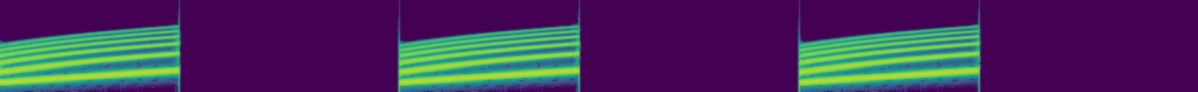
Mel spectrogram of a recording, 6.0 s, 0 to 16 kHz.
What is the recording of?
jsyd klaxon
Synthesized version of a klaxon sound effect used in the 1960s star trek show. I analyzed a recording of the original sound and then synthesized it using my own JSyd software.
